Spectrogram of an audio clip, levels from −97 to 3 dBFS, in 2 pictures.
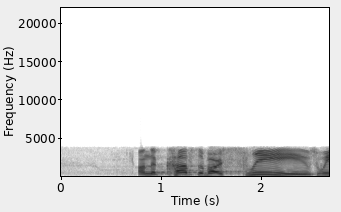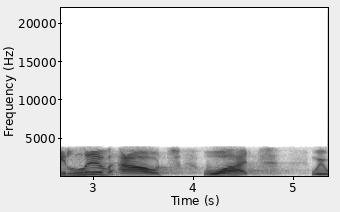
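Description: At 0.76 s one stretch of data failed to reach the receiver, which bridged the hole by repeating the last pitch period of the speech, a packet loss with pitch repetition. The concealed section runs to about 0.78 s, and the gap points to a single lost packet of about 30 ms. It is heard as a brief, slightly held, buzzy sustain before normal speech resumes, all within the G.711 telephone band of about 250 Hz to 3.5 kHz.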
